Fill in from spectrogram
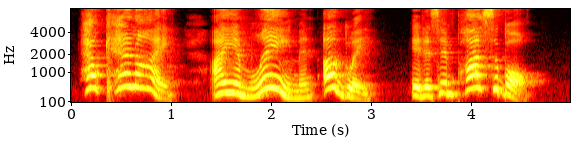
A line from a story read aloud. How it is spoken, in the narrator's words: Much Afraid exclaimed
